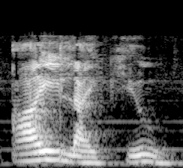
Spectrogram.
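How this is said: The stress is on "I".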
